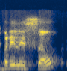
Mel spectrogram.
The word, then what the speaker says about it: preleção: It's a preleção, because, yeah, preleção. We have like these words, really Portuguese, yeah, words.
